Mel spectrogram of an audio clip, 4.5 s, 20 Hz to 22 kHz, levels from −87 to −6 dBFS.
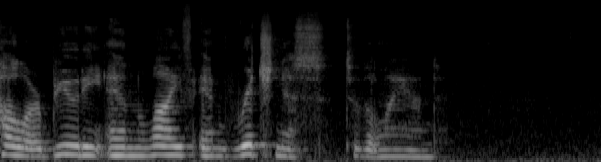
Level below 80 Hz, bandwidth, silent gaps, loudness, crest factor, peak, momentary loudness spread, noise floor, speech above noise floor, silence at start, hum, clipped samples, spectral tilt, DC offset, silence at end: -72 dBFS; over 20 kHz; none; -43 LUFS; 16 dB; -28 dBFS; 12 LU; -69 dBFS; 27 dB; 0 s; none; under 0.1%; -5 dB/octave; under 0.1%; 0 s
